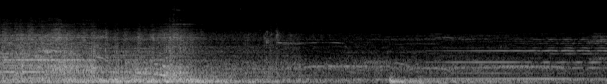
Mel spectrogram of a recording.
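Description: Film trailer soundtrack: a man's anguished scream over dramatic music for about the first two seconds, then quieter sustained music with a single dull thud near the middle.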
